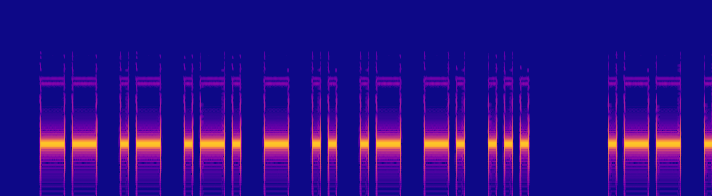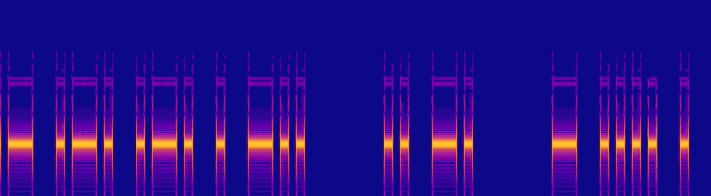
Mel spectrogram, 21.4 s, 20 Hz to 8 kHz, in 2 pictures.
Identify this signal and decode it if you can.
Morse code, heard as a keyed tone, about 10 wpm, 700 Hz. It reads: MARTIANS WARRED IN THE
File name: Book One / 01-Chapter 1 - 10 WPM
